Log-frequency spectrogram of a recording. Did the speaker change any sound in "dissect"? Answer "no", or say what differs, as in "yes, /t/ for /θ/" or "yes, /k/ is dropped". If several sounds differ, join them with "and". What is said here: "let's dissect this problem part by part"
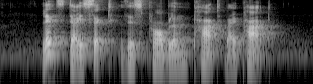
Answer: no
